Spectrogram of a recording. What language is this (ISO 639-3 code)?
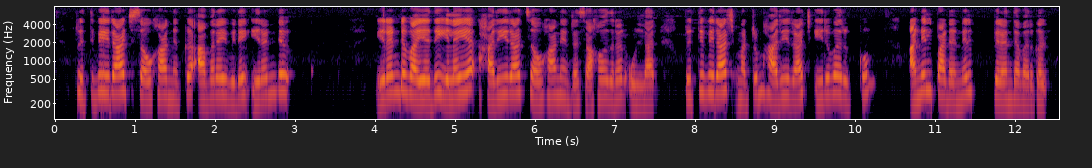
tam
